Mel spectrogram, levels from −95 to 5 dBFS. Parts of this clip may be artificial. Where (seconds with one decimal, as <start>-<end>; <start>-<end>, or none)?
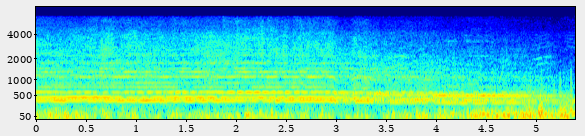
0.0-0.6; 1.3-2.4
